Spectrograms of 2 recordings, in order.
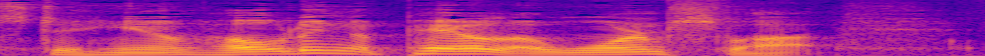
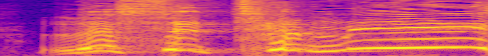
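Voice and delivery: very high, piercing goose shriek; frantic full-volume squawk; goose screaming; 12 dB louder than usual. A narrator's reading. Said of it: "screamed the goose".

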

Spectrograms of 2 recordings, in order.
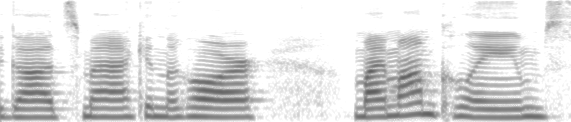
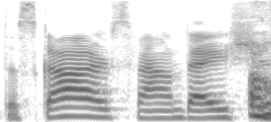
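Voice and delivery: slow imitation Boston accent, R dropped in Scars; amused Boston-accent impression; slower than usual. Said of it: "in his Boston accent".

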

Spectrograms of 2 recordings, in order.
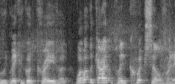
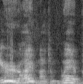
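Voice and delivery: mock Madam Web; 3 semitones higher, 9 dB louder, slower than usual. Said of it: "She's like".

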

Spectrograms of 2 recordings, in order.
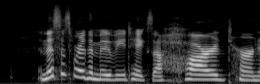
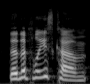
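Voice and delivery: usual speaking voice

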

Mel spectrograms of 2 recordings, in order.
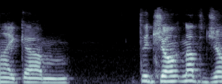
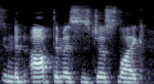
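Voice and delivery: usual speaking voice

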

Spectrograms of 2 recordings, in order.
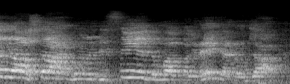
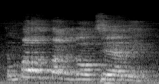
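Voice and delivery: usual speaking voice

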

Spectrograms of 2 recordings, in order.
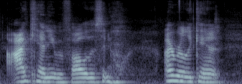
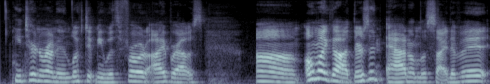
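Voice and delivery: ordinary talk

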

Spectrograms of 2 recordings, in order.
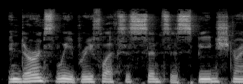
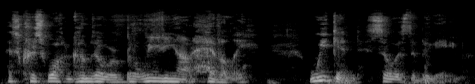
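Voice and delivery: story narration; 6 dB quieter than usual. Acted. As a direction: tell the fight like a story. Narrates the battle scene.

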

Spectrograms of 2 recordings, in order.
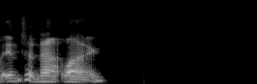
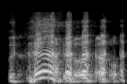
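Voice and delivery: laughing; 11 semitones higher, 7 dB louder, much slower than usual. Real, not acted. Laughs at own confusion.

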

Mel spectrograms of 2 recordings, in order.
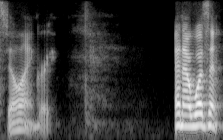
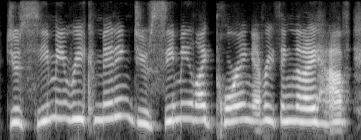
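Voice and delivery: higher, insistent plea in rising questions; retold distraught pleading; 7 semitones higher than usual. Podcaster re-enacting her plea to the spirits, distraught. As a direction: beg to be noticed, piling question on question. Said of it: "how distraught you're getting".

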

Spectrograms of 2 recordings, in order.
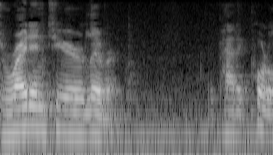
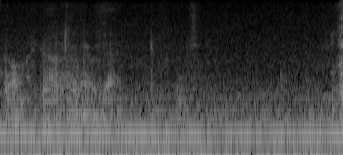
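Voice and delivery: a slow, breathless whisper; barely voiced, as the memory hits; hushed whisper of sudden remembering; whispered realization; 20 dB quieter, much slower than usual. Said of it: "I was like".

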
